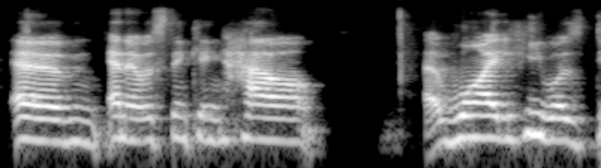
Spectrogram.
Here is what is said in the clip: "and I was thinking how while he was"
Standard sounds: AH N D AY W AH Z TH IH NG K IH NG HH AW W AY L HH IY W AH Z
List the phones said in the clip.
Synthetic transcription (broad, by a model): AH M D AY W AH Z TH IH NG K IH NG HH AW W AY L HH IY W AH Z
